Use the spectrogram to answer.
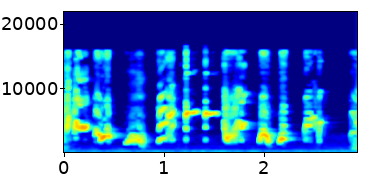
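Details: Oriental magpie-robin singing hard with tail spread, a lure to make other magpie-robins answer: a dense stream of harsh chattering notes mixed with clear whistles, over a steady low hum.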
